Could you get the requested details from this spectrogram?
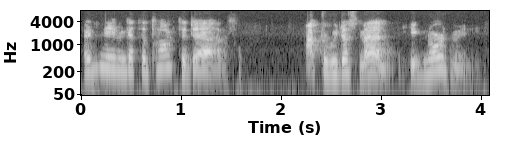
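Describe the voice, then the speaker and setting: A man's voice: high-pitched, very animated, moderate pace, slightly rough, dull audio. A man chatting casually as a player in a tabletop role-playing game. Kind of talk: casual chat during a game.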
